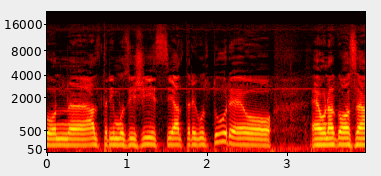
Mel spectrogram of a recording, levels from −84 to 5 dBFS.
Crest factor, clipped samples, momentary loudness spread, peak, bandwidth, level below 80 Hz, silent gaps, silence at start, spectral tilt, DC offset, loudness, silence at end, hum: 16 dB; under 0.1%; 8 LU; -8 dBFS; 16.5 kHz; -52 dBFS; none; 0 s; -6.5 dB/octave; under 0.1%; -26 LUFS; 0 s; none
